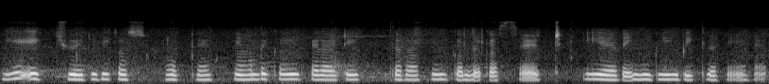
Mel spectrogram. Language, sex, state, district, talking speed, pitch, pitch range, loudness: Hindi, female, Punjab, Pathankot, 140 wpm, 230 Hz, 215-240 Hz, -16 LUFS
